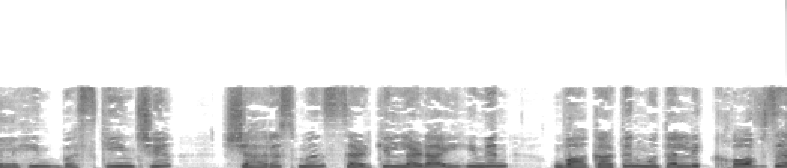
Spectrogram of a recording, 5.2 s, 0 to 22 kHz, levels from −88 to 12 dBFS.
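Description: Vorbis compression, likely, runs through the whole clip: the speech is hissy and grainy, with nothing above 10.6 kHz and coarse, noisy treble where fine detail should be. The codec has rebuilt the upper spectrum as quantised residue over a smooth floor, replacing detail with noise of similar energy. Voiced tones sound roughened and consonant attacks blurred. The damage is heavy, consistent with a low bitrate of around 30 kbps.

Pre-echo occurs at 0.64 to 0.69 s (about 54 ms), 2.51 to 2.53 s, 3.95 to 3.97 s, 4.42 to 4.44 s and 4.76 s. At each, a short hiss precedes a sharp onset. The codec spread its quantisation noise evenly across a transform block, so noise scaled for the loud attack leaked into the quiet moment before it. The onsets sound softened and smeared.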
